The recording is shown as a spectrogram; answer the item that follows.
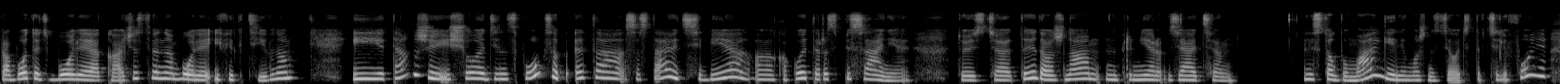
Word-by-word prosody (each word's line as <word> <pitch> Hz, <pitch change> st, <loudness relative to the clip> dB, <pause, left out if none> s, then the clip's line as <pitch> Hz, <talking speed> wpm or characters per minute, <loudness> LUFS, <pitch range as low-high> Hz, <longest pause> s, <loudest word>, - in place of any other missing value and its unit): работать 245 Hz, +2 st, +2 dB
более 220 Hz, -3 st, +4 dB
качественно, 275 Hz, -, -1 dB
более 235 Hz, -3 st, +2 dB
эффективно. 220 Hz, +5 st, -1 dB, 0.6 s
И 255 Hz, 0 st, +4 dB
также 365 Hz, +2 st, +1 dB
ещё 275 Hz, +1 st, +2 dB
один 245 Hz, -2 st, +1 dB
способ- 310 Hz, -, 0 dB
это 295 Hz, -1 st, +1 dB
составить 285 Hz, +6 st, 0 dB
себе, 265 Hz, +6 st, 0 dB
а, 225 Hz, -1 st, -3 dB
какое-то 245 Hz, +4 st, 0 dB
расписание. 235 Hz, -7 st, -2 dB, 0.4 s
То 200 Hz, -, -4 dB
есть, 195 Hz, +1 st, -2 dB
а, 200 Hz, -1 st, 0 dB
ты 265 Hz, +9 st, +2 dB
должна, 230 Hz, +2 st, +1 dB
м, 245 Hz, -, -2 dB
например, 215 Hz, -2 st, -1 dB
взять, 200 Hz, -1 st, -1 dB
м, 175 Hz, -1 st, -6 dB, 0.7 s
листок 235 Hz, -2 st, +1 dB
бумаги, 215 Hz, -, +1 dB
или 210 Hz, -2 st, +2 dB
можно 200 Hz, -1 st, -3 dB
сделать 95 Hz, -, -3 dB
это -, -, -10 dB
в -, -, -22 dB
телефоне, 375 Hz, -, -1 dB
235 Hz, 125 wpm, -25 LUFS, 205-275 Hz, 0.7 s, более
